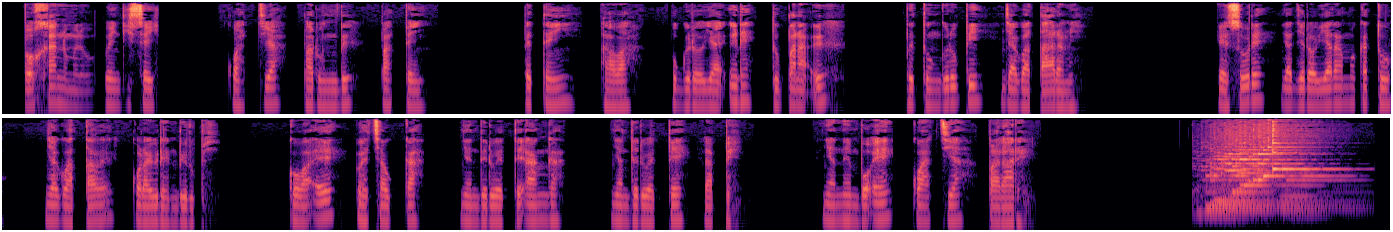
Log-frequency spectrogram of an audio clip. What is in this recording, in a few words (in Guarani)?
guarani mbya; good news and words of life; bible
